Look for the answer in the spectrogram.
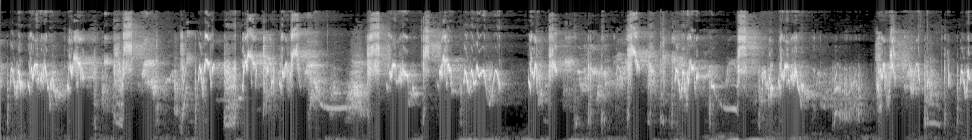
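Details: Pet budgerigar, a male singing happily in his daily routine indoors: continuous chattering warble of buzzy notes, squawks and short whistles, with brief pauses near six and eleven seconds.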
